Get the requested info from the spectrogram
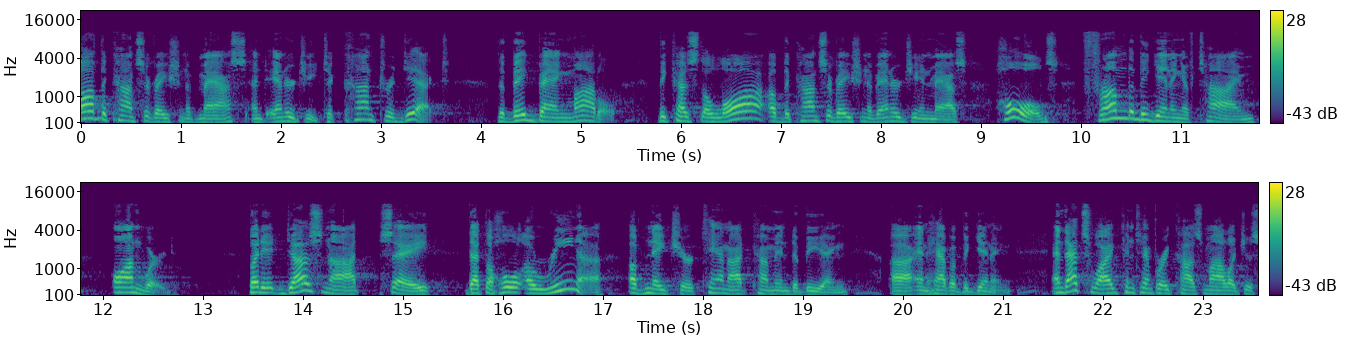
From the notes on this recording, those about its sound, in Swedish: Inspelad på Apologias konferens "Till trons försvar" i Betlehemskyrkan, Stockholm 2012-04-21 på förmiddagen.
